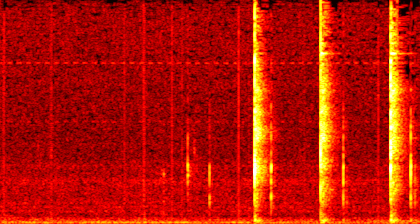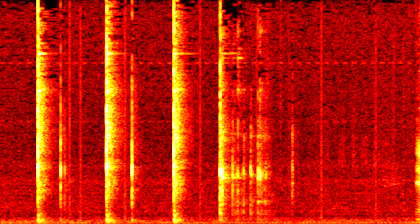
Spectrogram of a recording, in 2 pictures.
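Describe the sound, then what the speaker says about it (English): Mallet strikes packing black powder into a homemade firework fountain: about eight sharp, evenly spaced knocks, close and distinct over a low background hum, with no talk. "You should really use a rubber mallet for doing this"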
